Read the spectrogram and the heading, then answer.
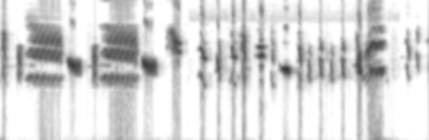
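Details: Common linnet (Linaria cannabina) giving its mating call: two long buzzy nasal notes, then a fast run of varied twittering chirps and short whistles, loud and clean with no other sounds.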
